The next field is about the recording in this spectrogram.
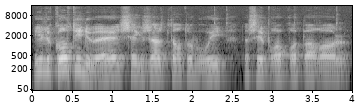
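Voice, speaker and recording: A man narrating a novel aloud with a slow, solemn, dramatic delivery. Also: mid-range voice.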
